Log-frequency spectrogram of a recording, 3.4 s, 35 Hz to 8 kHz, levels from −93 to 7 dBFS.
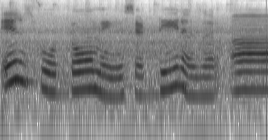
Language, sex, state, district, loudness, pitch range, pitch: Hindi, female, Madhya Pradesh, Umaria, -17 LUFS, 210-255 Hz, 245 Hz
